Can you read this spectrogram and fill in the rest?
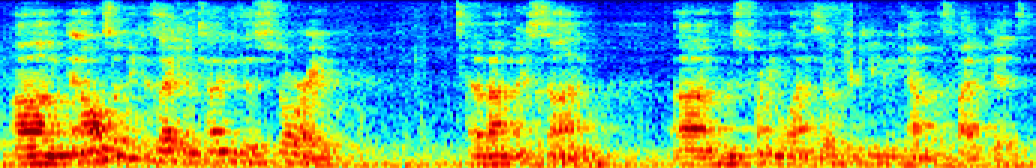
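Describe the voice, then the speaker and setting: A man's voice: mid-range voice, normal speed. A middle-aged man giving a humorous conference talk, self-deprecating and full of ums. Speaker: conference speaker. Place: large hall with audience. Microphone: handheld microphone. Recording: echoey hall, distant mic, background noise.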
